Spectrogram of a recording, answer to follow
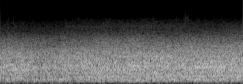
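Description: Steady road traffic noise, an even rush of passing vehicles with no distinct events.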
